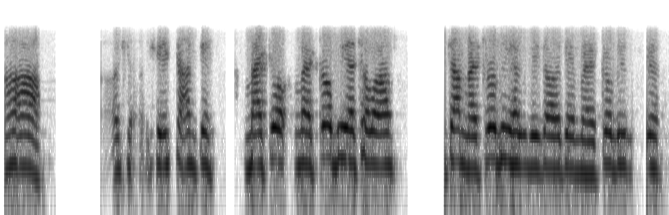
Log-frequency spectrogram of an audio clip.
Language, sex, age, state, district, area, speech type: Sindhi, female, 60+, Uttar Pradesh, Lucknow, rural, conversation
